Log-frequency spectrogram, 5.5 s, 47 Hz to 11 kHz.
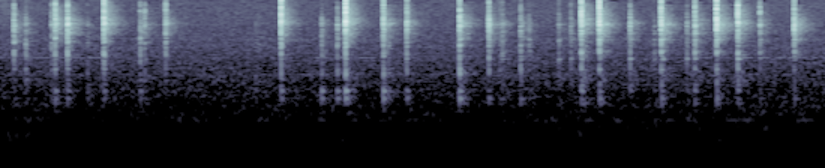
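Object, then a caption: Hollow plastic lamp shade. A hand-sized, hollow cylindrical Homecube LED lamp with a translucent frosted plastic shade and electronics inside, glowing orange then green, is held in one hand and tapped with the fingertips and long nails of the other. About 24 quick, bright, clicky taps come in an uneven rhythm with a short pause early on. Each tap dies away almost instantly and has almost no low end.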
